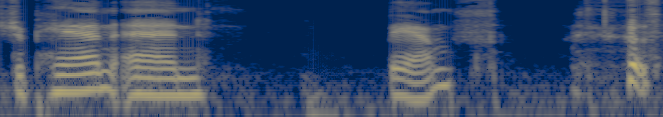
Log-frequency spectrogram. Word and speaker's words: Banff: read it, but then it says Japan and Banff, that's how you say it, in Canada.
